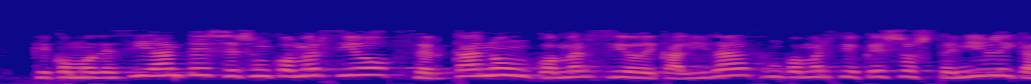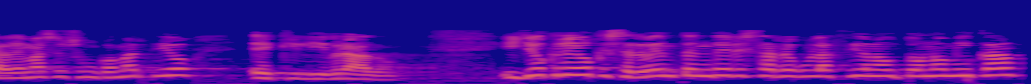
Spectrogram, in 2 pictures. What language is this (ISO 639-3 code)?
spa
